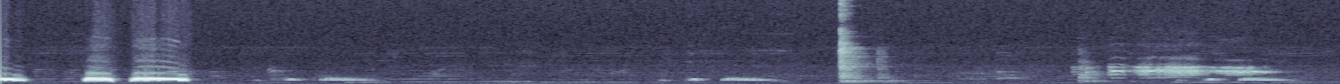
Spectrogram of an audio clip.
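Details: Decoy spotted dove, captive, giving a spirited urging call to excite wild doves: three loud hollow coos open, then softer scattered coos, a brief sharp click, and a faint higher warbled phrase.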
